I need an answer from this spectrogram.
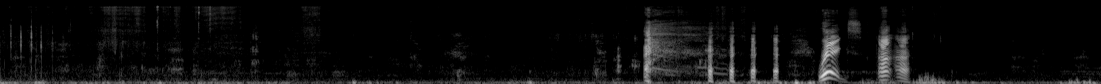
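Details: Dogs, a Doberman and a Labrador, playing outdoors on an evening romp. After a quiet stretch comes a burst of sharp, harmonic barks and a rising yelp, with a man's voice calling to the dogs.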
